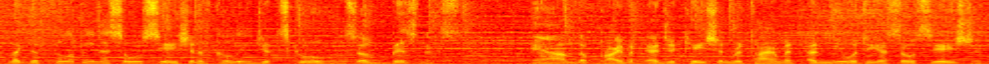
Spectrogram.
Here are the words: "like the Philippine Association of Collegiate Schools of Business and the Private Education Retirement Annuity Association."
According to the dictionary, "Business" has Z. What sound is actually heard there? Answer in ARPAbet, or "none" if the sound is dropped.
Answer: Z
